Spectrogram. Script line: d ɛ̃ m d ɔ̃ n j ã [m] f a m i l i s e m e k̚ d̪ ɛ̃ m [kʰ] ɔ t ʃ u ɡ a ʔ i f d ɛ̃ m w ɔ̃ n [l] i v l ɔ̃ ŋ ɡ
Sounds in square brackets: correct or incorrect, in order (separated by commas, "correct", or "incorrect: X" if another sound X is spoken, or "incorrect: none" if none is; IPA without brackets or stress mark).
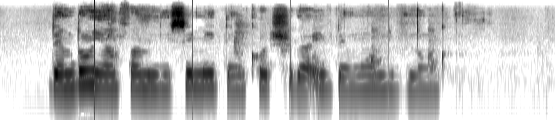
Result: incorrect: ŋ, correct, correct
